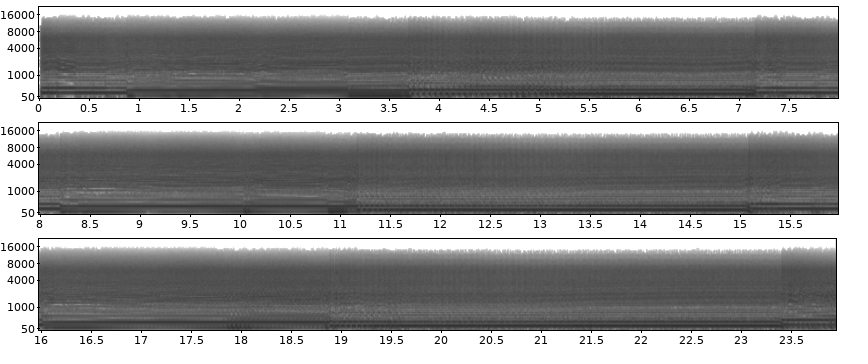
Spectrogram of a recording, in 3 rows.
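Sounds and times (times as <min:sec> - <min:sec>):
fuzz guitar triad: 0:00.0 - 0:23.9.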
